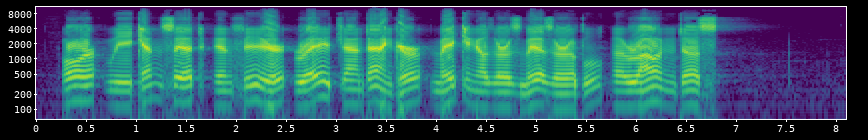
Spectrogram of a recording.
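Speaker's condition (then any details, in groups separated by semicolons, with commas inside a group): Cerebral palsy, speech-generating device; never knew what it was like to talk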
